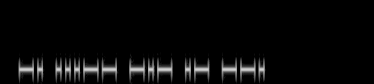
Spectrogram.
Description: Morse code, heard as a keyed tone, about 26 wpm, 700 Hz. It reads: N3KAG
